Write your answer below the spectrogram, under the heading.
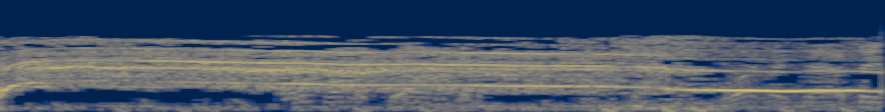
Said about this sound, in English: Like five different people screaming. It sounds like different people in my voice.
